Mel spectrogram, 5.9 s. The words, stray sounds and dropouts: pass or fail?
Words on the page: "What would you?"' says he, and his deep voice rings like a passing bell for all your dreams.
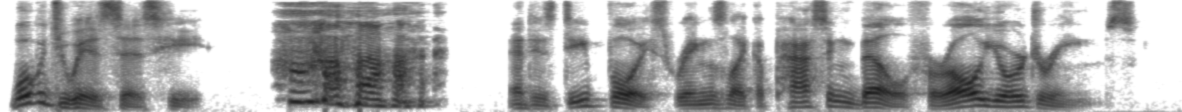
fail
